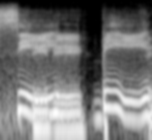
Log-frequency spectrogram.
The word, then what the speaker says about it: Seabie: to pronounce it, you just pronounce it CB.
